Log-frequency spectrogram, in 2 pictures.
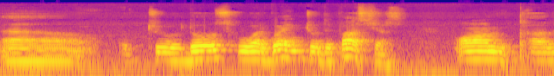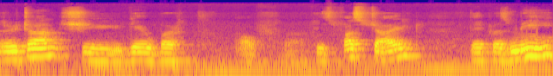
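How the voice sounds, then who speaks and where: A man talks very slowly with ordinary pitch variation and long, frequent pauses, in a room with audible echo. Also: medium pitch for a man. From Hunza, Gilgit-Baltistan, northern Pakistan. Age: 60s. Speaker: retired senior civil servant. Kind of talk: interview. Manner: hesitant, many fillers.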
